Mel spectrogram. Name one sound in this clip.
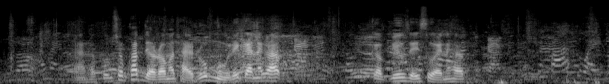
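Several men and women chatter and laugh in a lively group.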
